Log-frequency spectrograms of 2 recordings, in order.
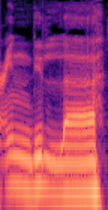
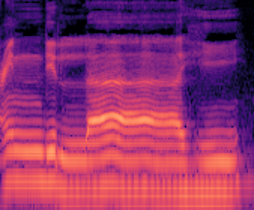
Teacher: Jangan dibaca indillahi baru berhenti, jangan. Huruf H kita sukunkan, kita matikan.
